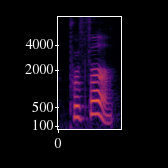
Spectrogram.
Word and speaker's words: prefer: R는 PR라고 발음되고 F은 F가 강세를 받아서 F 소리가 나고이 R은 소리 나죠. 그래서 prefer이라고 발음합니다. 뒷부분을 강조해서 발음해 주셔야 되죠. prefer 의미가 뭔가요?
